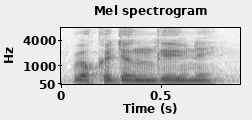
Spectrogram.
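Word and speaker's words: Rokoduguni: Rokodunguni.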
